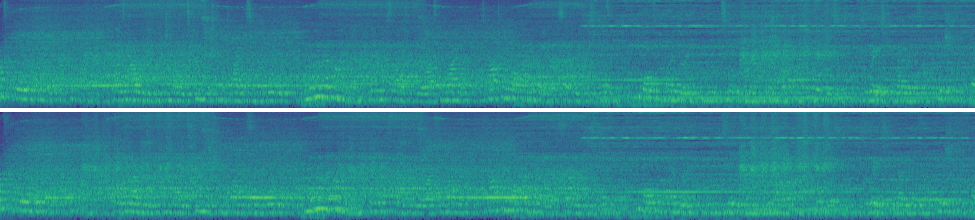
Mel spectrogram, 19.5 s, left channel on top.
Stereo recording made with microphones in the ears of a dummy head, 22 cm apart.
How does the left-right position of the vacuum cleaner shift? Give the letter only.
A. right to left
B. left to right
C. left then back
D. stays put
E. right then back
E.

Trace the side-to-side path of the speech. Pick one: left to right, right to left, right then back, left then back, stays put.
stays put.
